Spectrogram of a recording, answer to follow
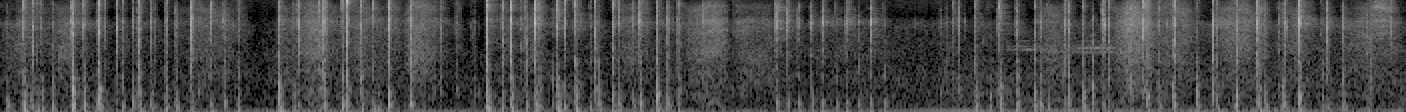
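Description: Typing on a computer keyboard: quick runs of key clicks with short pauses between them, over a steady low hum.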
